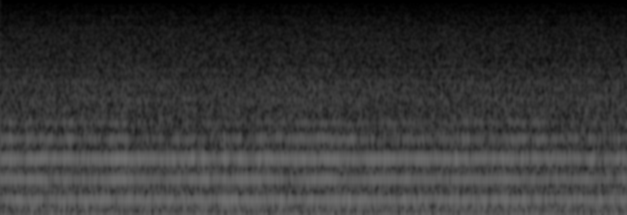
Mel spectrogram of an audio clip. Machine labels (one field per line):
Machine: fan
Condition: normal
